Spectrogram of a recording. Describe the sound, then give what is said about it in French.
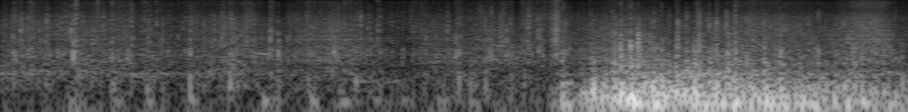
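Steady hiss and crackle of sea surf as a storm approaches, then partway through a heavy wave crashes violently with a deep, rumbling roar that stays loud to the end. Noisy, no voices. “Une lame brutale sinise.”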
